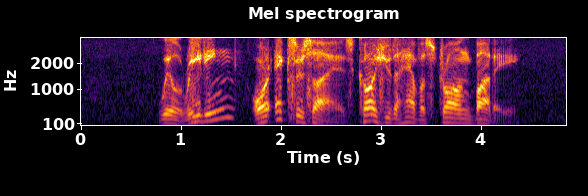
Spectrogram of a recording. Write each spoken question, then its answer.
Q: Will reading or exercise cause you to have a strong body?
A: Exercise.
